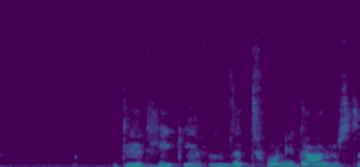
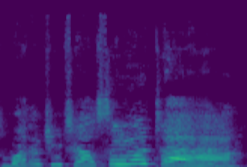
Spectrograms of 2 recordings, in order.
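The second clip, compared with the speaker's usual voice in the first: put-on much higher, childlike question; little girl Violet; 13 semitones higher, 5 dB louder than usual. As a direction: ask sweetly like a little girl. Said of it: "Violet says".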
